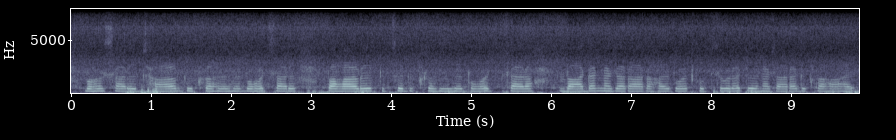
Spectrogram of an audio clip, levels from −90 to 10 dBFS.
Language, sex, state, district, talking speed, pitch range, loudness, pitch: Hindi, female, Andhra Pradesh, Anantapur, 160 wpm, 225-235 Hz, -24 LUFS, 230 Hz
